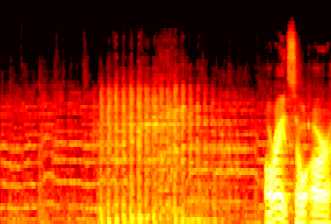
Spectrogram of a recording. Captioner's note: rattles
